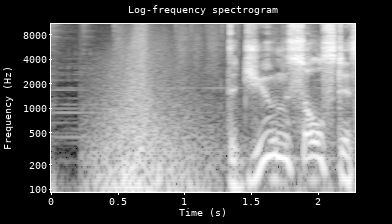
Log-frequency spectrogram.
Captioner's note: whoosh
